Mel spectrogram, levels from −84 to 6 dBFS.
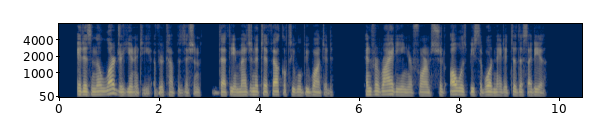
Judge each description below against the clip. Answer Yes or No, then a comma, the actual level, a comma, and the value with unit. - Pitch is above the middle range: No, low, 115 Hz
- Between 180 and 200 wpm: No, average, 160 wpm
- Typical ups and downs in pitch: No, narrow, 2.3 semitones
